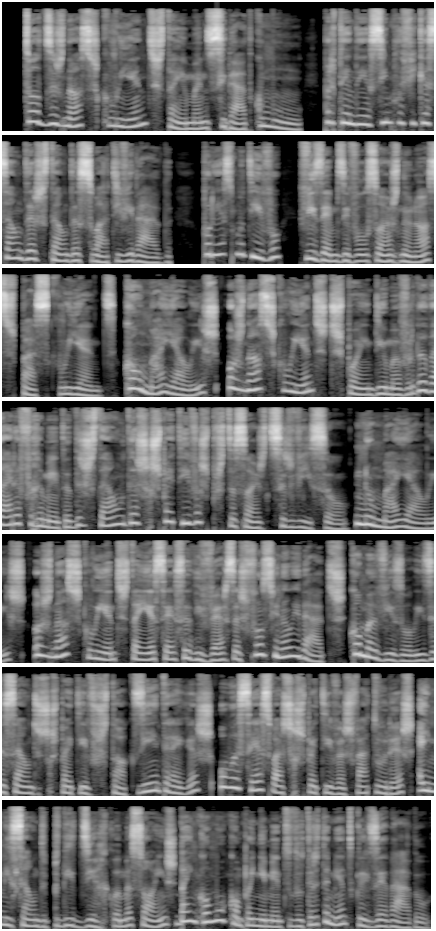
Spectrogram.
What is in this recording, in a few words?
portuguese documentaries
